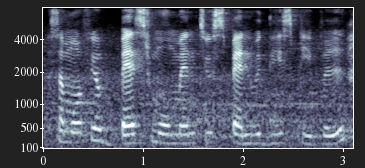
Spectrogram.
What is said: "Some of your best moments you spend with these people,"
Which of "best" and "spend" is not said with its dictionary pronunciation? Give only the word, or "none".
none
